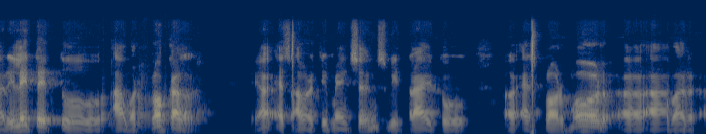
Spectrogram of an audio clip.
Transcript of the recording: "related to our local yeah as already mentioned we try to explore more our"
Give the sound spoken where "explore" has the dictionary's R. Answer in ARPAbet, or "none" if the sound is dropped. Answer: R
